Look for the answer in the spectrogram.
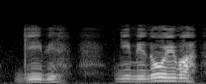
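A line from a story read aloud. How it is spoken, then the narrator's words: Whisper. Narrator (Russian): прошептал Анри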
